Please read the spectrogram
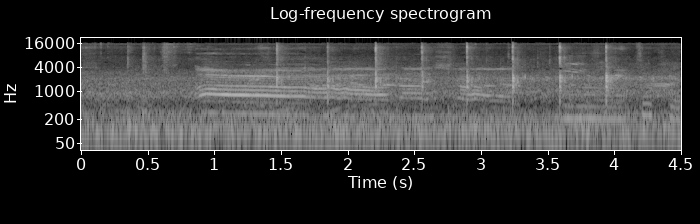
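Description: A high-pitched voice calls out in one long drawn-out shout that falls slightly in pitch, starting about a second in, amid other calling voices; several sharp knocks come in the second half.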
